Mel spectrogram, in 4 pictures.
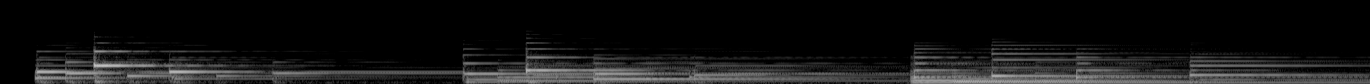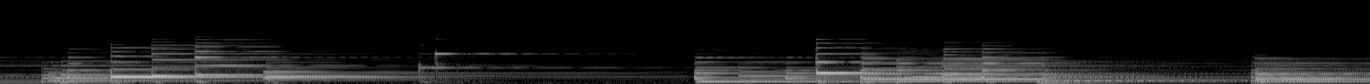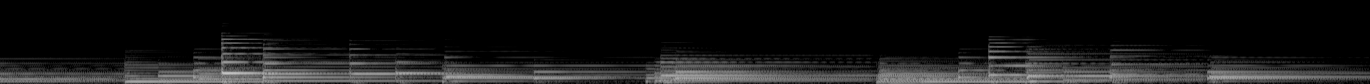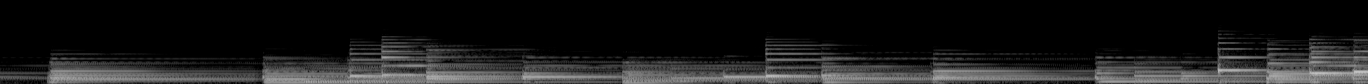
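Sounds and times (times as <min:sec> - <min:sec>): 
piano note C: 0:00.4 - 0:54.7.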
